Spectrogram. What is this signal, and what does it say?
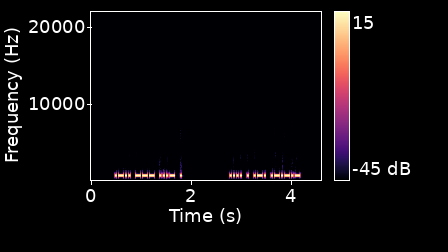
Morse code, heard as a keyed tone, about 34 wpm, 700 Hz. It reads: LOVE HER.
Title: 4x Word-Spacing - Sentences from Top 400 Words - 35wpm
